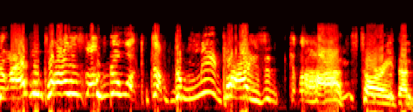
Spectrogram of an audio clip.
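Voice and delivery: garbled frantic babbling. Tripping over own words while answering the other speaker, garbled frantic babbling. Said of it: "You literally sound like the Tasmanian devil right now".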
